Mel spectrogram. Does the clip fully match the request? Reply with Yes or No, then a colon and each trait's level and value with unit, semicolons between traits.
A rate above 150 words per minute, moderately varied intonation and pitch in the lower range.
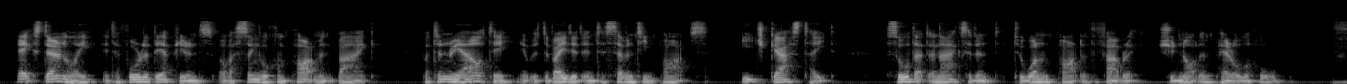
Yes: average, 165 wpm; average, 3.3 semitones; very low, 95 Hz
